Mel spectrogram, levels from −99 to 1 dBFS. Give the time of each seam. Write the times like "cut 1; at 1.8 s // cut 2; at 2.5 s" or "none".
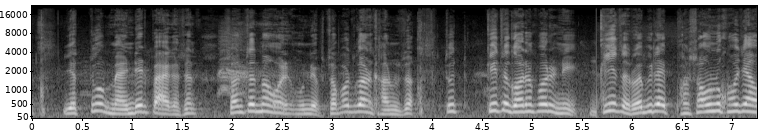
cut 1; at 5.6 s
